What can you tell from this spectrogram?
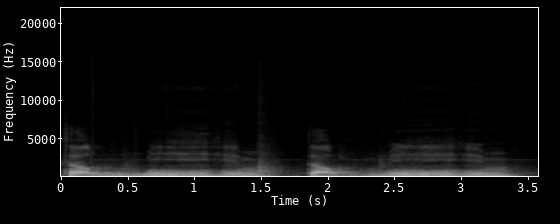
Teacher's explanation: kalau huruf ra itu jangan tarmihim, tapi cukup 2 getaran aja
